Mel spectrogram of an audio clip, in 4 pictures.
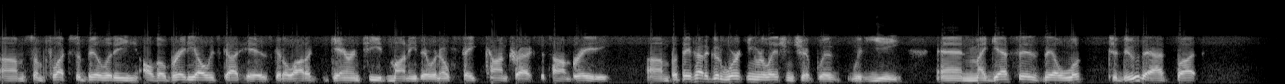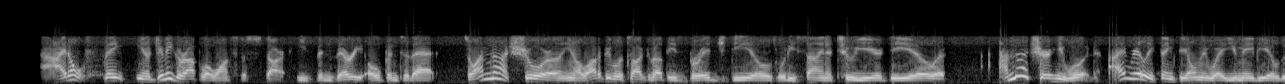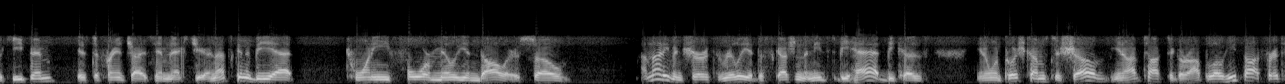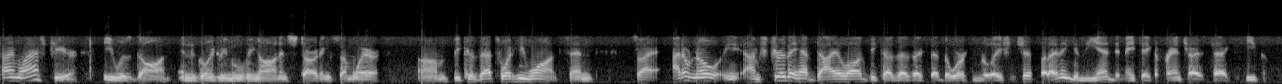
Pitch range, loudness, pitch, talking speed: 95-120 Hz, -20 LUFS, 105 Hz, 235 wpm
